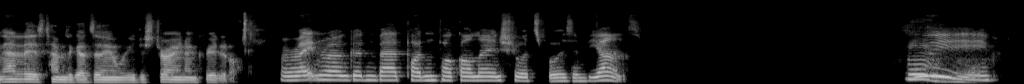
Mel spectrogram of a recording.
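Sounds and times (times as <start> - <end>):
speech: 0.0 - 6.5, 9.0 - 10.0
person yawning: 9.1 - 9.9.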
